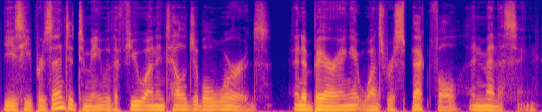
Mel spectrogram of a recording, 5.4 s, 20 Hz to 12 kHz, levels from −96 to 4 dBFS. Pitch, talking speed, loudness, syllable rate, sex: 105 Hz, 200 wpm, -19 LUFS, 6.0 syllables/s, male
